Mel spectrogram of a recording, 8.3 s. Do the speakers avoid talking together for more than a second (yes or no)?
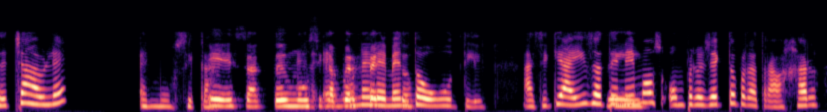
no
